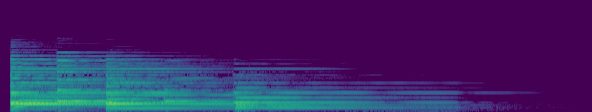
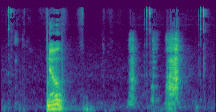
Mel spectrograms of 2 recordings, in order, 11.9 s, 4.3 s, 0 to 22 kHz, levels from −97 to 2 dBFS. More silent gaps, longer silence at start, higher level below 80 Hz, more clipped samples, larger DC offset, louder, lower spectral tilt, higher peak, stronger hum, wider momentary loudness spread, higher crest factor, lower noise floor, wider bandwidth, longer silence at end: neither; about the same, 0.2 s vs 0.2 s; second, -68 dBFS vs -50 dBFS; neither; neither; second, -31 LUFS vs -18 LUFS; first, -7 dB/octave vs -5 dB/octave; second, -14 dBFS vs 0 dBFS; neither; about the same, 20 LU vs 20 LU; about the same, 18 dB vs 22 dB; first, under -90 dBFS vs -64 dBFS; second, 3.4 kHz vs 17 kHz; first, 4.45 s vs 0.25 s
